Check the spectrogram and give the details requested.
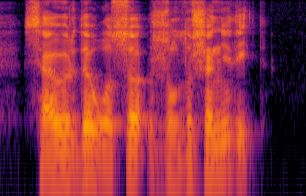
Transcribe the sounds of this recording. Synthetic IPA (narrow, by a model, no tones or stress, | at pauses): sæwɪɾd̪ɪwo̞səʒʊlˠd̪əʃɑned̪ejd̪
